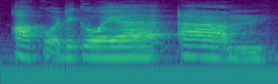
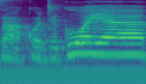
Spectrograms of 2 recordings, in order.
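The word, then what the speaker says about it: Acqua di Gioia: aqua de Goya this is and it is pronounced aqua de Goya the men's version of it I always thought it was pronounced aqua geo it's actually pronounced aqua to Joe and this one is aqua de Goya because I did training on it so I'm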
